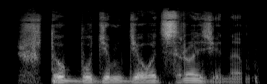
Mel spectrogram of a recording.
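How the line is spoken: Growled. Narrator (Russian): прорычал

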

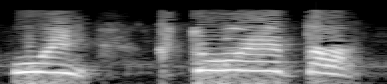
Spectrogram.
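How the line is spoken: Shrieking. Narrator (Russian): завизжал Вась-Вась

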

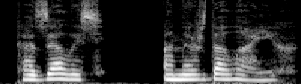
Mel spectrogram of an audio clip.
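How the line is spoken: Smiling whisper. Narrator (Russian): прошептала Валентина, улыбаясь Луне

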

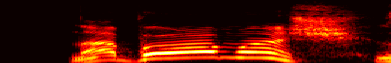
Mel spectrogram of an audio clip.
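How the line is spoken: Shouting for help. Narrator (Russian): закричал он

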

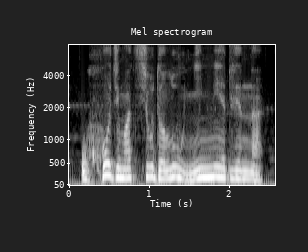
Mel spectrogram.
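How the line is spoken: Muffled voice. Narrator (Russian): глухим голосом проговорил Кэш

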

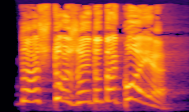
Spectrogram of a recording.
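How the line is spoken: Anguished wail. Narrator (Russian): страдальчески взвыла опомнившаяся первая Клавка

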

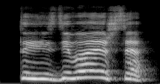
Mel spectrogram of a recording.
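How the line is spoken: Growling. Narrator (Russian): прорычал Койл

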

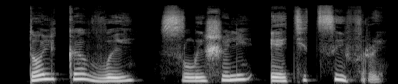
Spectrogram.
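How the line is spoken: Slow and deliberate. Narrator (Russian): медленно с расстановкой произнес Потлатый

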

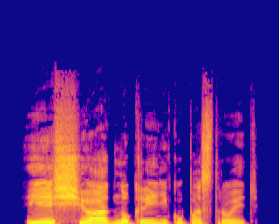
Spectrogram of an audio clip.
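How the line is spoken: Groaning. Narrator (Russian): простонал Леонтий

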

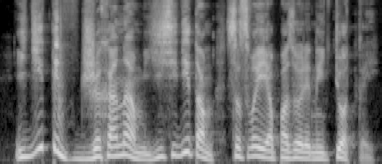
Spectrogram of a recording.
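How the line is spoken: Snapped over shoulder. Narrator (Russian): огрызнулся Ким через плечо

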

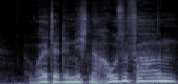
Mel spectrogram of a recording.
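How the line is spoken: Plain question. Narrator (German): fragte einer

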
